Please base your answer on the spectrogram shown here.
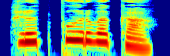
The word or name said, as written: ಹೃತ್ಪೂರ್ವಕ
